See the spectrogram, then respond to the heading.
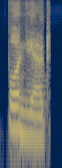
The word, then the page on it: poniard: Indian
